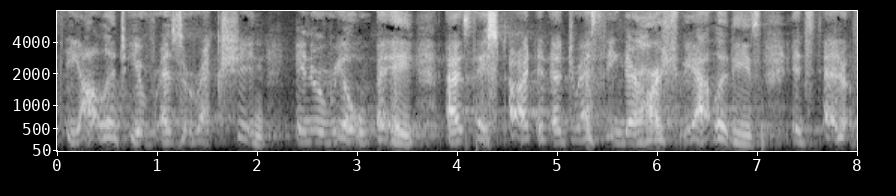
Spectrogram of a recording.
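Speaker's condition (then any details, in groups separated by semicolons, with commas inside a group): Dysphonia; still preaches with this voice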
